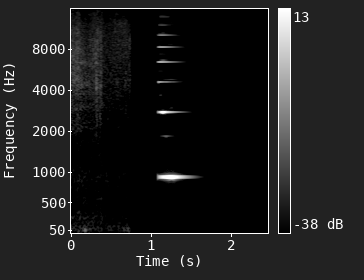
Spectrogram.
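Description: Faint outdoor background hiss cuts off to dead silence, then a single bright chime, one ding, sounds about a second in and fades within half a second: a logo sting sound effect.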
